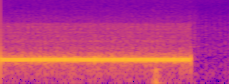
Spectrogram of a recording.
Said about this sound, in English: Oh, shit. I dialed the phone. There it is.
